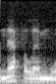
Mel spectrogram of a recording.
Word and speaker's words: Nephilim: The word for giants is Nephilim. N-E-P-H-I-L-I-M. Or if you want to pronounce it in Hebrew, Nephilim.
